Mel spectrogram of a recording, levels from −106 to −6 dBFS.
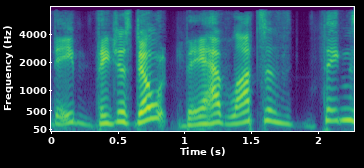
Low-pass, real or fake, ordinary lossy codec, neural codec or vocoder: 7.2 kHz; fake; MP3, 64 kbps; codec, 16 kHz, 2 kbps, X-Codec, HuBERT features, trained on LibriSpeech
